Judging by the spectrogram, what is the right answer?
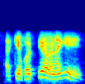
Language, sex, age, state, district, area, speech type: Bengali, male, 45-60, West Bengal, Nadia, rural, conversation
